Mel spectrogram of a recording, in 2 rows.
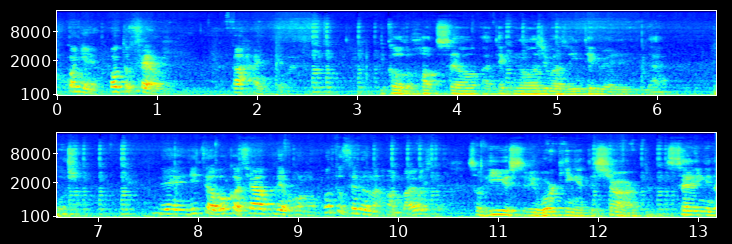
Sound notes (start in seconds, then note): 0.2 speaking in foreign language; 2.6 crackling; 7.7 speaking in foreign language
